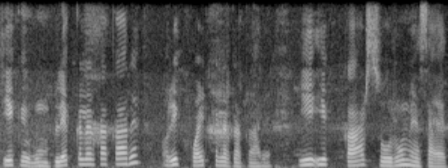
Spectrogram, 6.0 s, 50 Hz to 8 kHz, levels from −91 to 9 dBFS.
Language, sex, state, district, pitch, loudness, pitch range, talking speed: Hindi, female, Odisha, Sambalpur, 205 Hz, -18 LUFS, 180-245 Hz, 180 wpm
